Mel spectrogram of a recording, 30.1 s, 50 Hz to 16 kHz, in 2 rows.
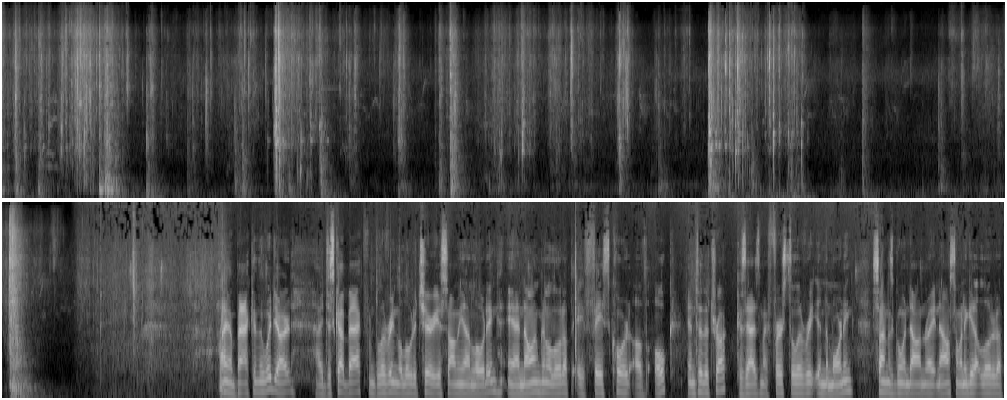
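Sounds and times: logs clattering onto pile: 0.0 - 12.2.

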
